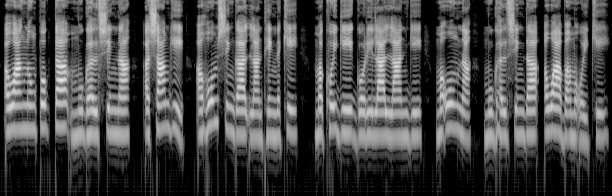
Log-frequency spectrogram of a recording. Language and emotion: Manipuri, neutral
